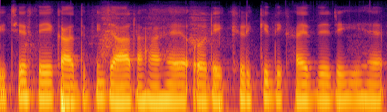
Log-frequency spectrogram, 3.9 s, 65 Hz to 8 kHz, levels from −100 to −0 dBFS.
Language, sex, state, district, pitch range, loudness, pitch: Hindi, male, Jharkhand, Deoghar, 105-115 Hz, -19 LUFS, 110 Hz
